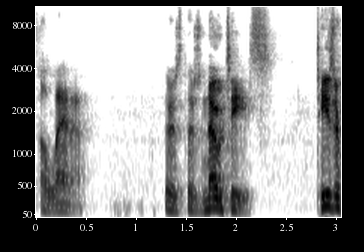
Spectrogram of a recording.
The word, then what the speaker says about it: Atlanta: If you're a younger person from Georgia, you're going to go with Atlanta. Second T drops. And if you're an older person from Georgia, it's Atlanta.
